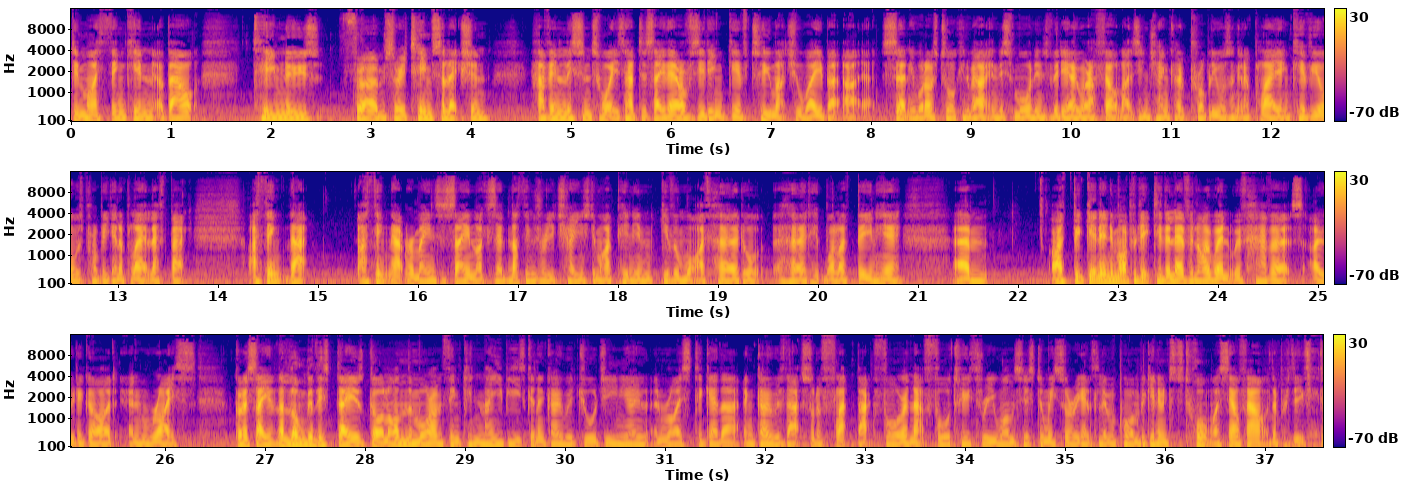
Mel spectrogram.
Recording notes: I report from the Arsenal training ground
